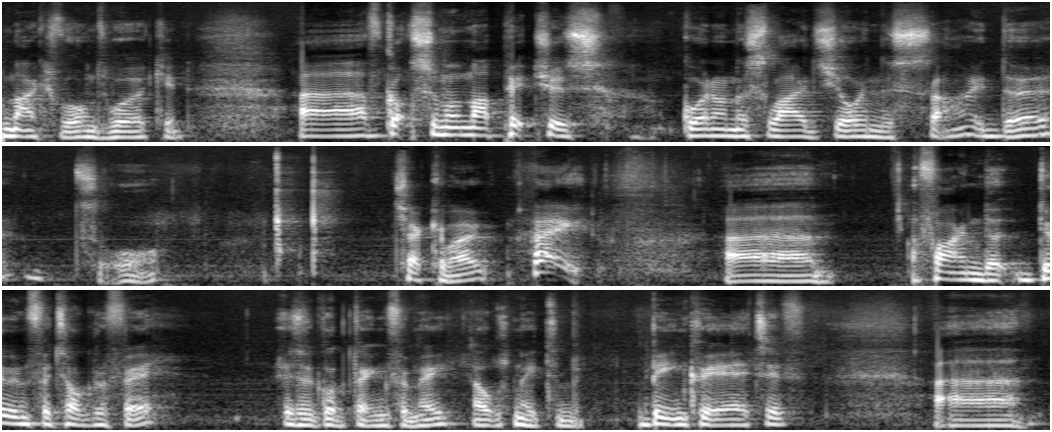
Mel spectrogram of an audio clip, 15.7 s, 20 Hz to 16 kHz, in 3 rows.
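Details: Vocal tics in an adult man with Tourette syndrome with coprolalia, whose tics reached this degree after age 46; he also has milder tics such as sniffs and humming.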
